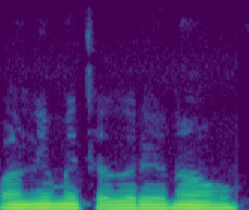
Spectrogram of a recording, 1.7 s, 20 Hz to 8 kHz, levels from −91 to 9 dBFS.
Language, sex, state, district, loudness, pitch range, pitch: Rajasthani, male, Rajasthan, Churu, -12 LUFS, 125-130 Hz, 125 Hz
